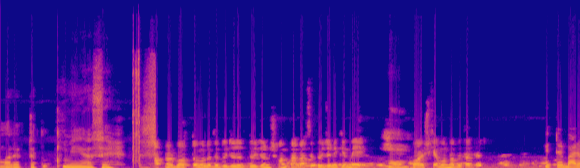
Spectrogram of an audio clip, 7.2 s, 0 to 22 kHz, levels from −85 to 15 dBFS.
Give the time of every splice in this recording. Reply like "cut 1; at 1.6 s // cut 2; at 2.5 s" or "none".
cut 1; at 1.9 s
